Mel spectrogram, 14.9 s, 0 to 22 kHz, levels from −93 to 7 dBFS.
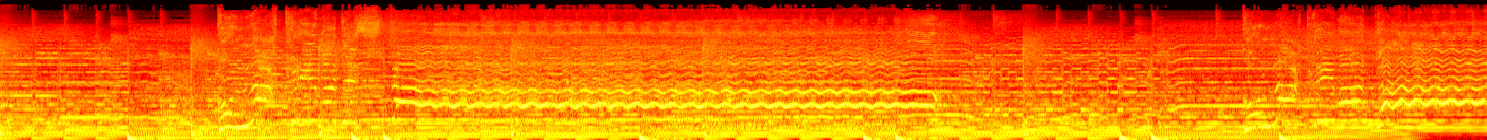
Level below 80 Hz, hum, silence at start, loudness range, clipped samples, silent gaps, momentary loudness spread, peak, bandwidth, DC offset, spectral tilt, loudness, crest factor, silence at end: -22 dBFS; none; 0 s; 4 LU; under 0.1%; none; 5 LU; 0 dBFS; 19 kHz; under 0.1%; -4 dB/octave; -12 LUFS; 12 dB; 0 s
